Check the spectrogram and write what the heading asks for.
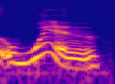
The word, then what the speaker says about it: Nguyen: over the world so how do you say this last name and he was like oh that's win right so wait wait for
